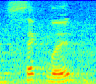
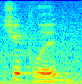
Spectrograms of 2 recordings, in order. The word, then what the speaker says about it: cichlid: cargo and they were trying to pronounce the word cichlid and they were calling a chiclet like the gum loaches and help them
